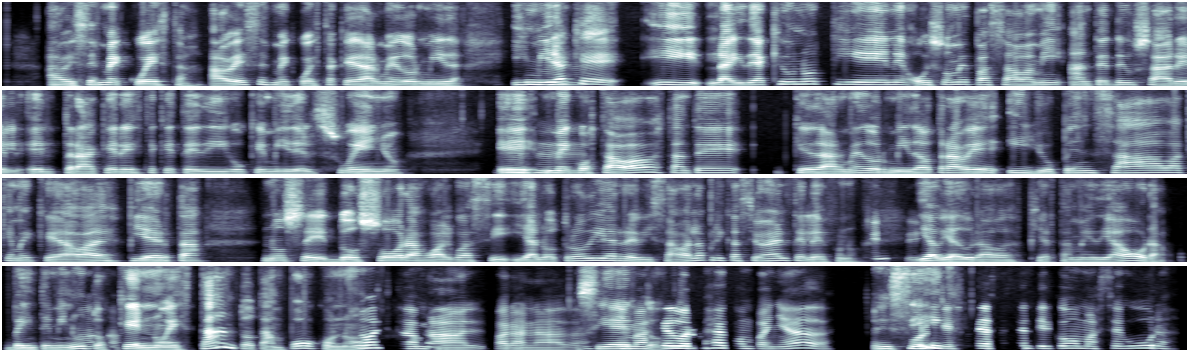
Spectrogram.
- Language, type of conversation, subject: Spanish, advice, ¿Cómo puedo mejorar la duración y la calidad de mi sueño?
- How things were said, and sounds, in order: static; tapping; distorted speech; laughing while speaking: "Eh, sí"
